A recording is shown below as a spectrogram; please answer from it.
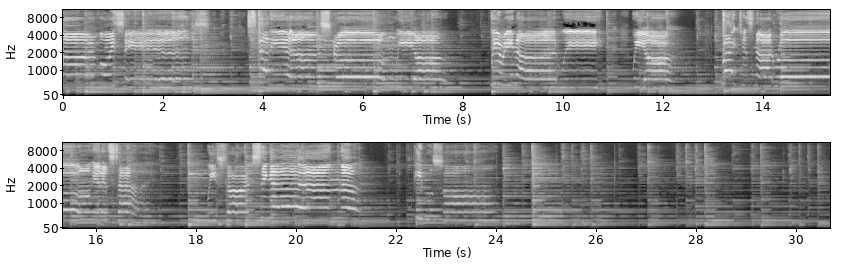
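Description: A woman singing with vibrato to her own strummed acoustic guitar. The voice stops about two-thirds of the way through, and the guitar plays on alone to close out the song.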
